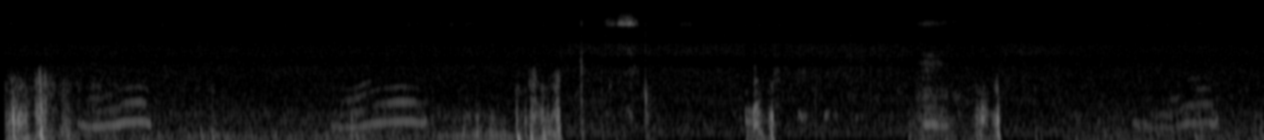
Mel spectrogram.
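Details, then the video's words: A male pet cat meows to hurry its owner to go to sleep. Soft, short, arching meows come every few seconds in a quiet room, along with faint taps and rustles. "Cute cat meowing for his owner to go to bed"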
